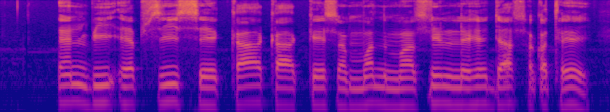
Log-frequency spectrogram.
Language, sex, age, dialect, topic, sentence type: Chhattisgarhi, male, 46-50, Eastern, banking, question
